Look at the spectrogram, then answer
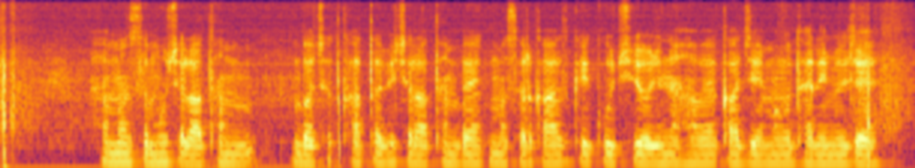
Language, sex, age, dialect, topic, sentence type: Chhattisgarhi, male, 25-30, Western/Budati/Khatahi, banking, question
